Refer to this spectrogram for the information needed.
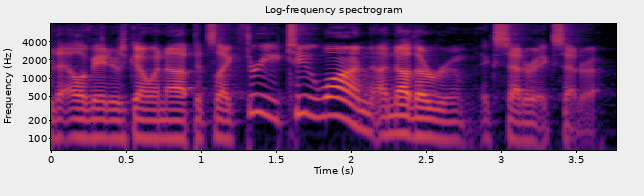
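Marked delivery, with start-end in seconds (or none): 1.3-2.1 high, punchy countdown; game announcer. Retold or imitated. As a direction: call it like a game host.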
